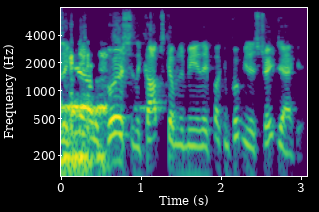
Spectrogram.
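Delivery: ordinary talk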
